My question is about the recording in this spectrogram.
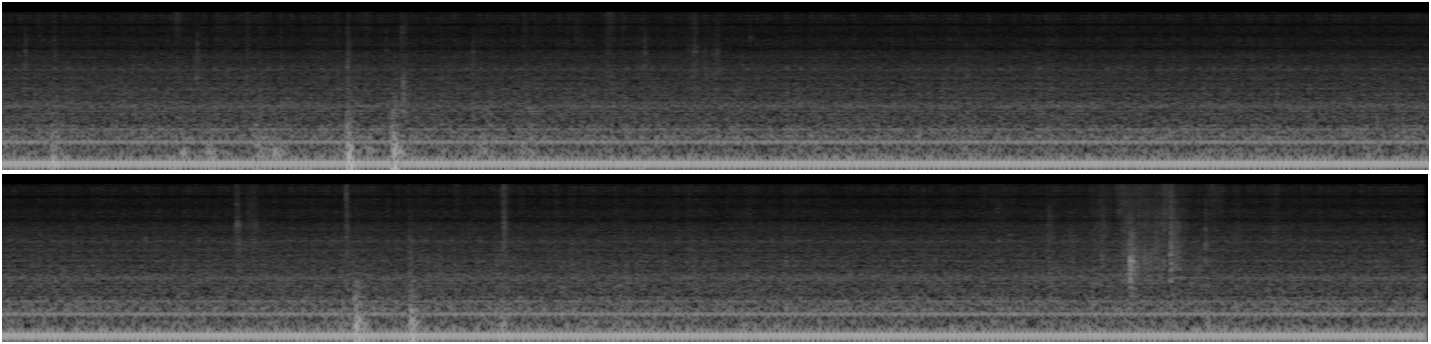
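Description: A steady low hum, like a fan or other appliance running in the room, unchanging throughout. A few faint short knocks break through it, a small cluster a few seconds in and single ones later.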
